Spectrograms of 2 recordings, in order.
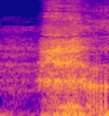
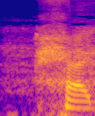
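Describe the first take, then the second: First: The syllable is said with only breath. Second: The syllable is said with full voice. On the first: The speaker calls it wrong. "bukan ha, kalau nafas semua capek" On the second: The speaker calls it right. "dikeluarkan juga suaranya"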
